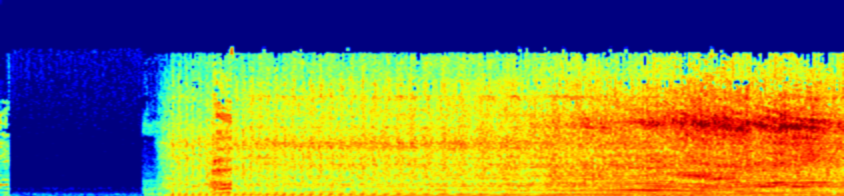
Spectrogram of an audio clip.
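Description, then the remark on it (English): After a brief near-silence, a vehicle engine roars to life and drives steadily onward, weaving past cars, fallen trees and hurricane debris, a loud, continuous rumble with a whining pitch that rises slightly as it speeds along. “Fletcher weaves past cars, fallen trees, and various hurricane debris.”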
